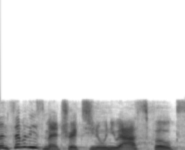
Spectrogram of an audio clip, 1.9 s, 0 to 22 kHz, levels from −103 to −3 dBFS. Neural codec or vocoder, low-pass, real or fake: vocoder, 44.1 kHz, 128 mel bands, Pupu-Vocoder; 7.2 kHz; fake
